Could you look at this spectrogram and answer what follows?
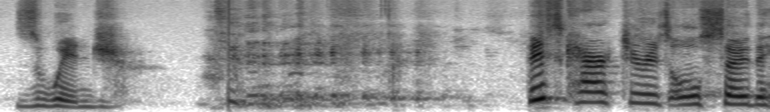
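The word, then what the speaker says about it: ZWJ: two a special character known as a zero width joiner allegedly pronounced as zwidge this character is also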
